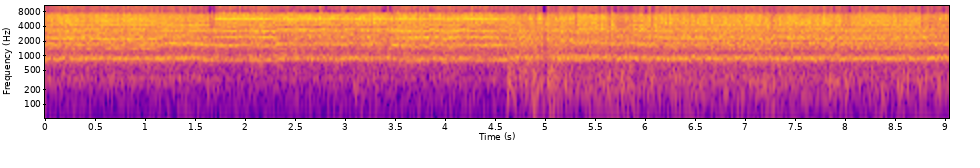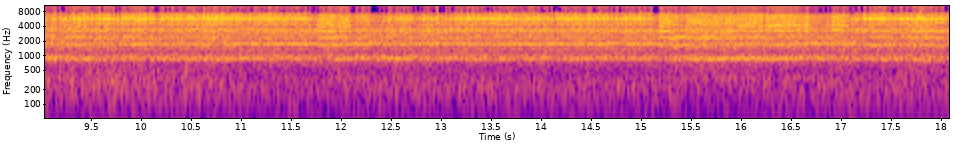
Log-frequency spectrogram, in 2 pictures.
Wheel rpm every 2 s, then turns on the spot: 220, 220, 220, 220, 220, 230, 230, 230, 220.
none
